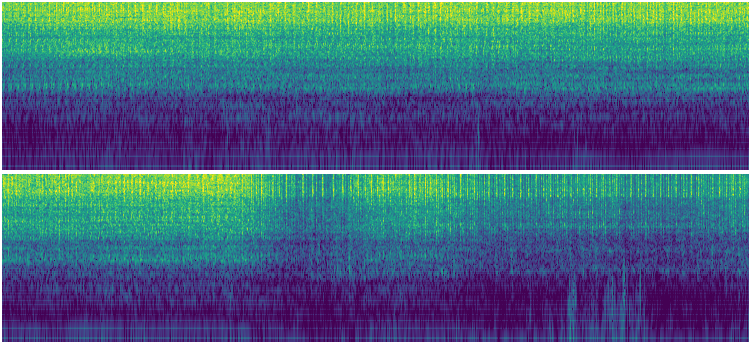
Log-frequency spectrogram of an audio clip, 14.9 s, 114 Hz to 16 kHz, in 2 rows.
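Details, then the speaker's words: BMW E30 with a swapped-in engine, parked since 2012, that runs erratically and sometimes won't start. A lumpy, loping idle with dropped pulses: cylinders 1, 3 and 5 show nothing, so it runs on a few cylinders. Misfire, cause not yet confirmed. "Pretty much it runs on couple cylinders unless I do something with this, and then it'll run and start."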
